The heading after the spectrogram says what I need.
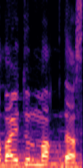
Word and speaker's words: বাইতুল মাকদিস: এই বোরাক চলে গেল বাইতুল মাকদাস এটা কোথায় বাইতুল মাকদিস সরি বাইতুল মাকদাস না বাইতুল মাকদিস বিভিন্ন মানুষ বিভিন্ন উচ্চারণ করে এটা হচ্ছে প্যালেস্টাইন কোথায়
